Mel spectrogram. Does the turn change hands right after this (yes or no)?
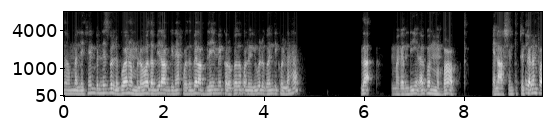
no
